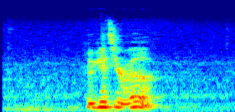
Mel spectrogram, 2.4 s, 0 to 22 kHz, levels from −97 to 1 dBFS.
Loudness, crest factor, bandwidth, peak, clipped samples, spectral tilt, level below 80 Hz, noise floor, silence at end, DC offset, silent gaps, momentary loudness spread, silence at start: -14 LUFS; 18 dB; 9.4 kHz; 0 dBFS; under 0.1%; -7.5 dB/octave; -50 dBFS; -49 dBFS; 0.75 s; under 0.1%; none; 15 LU; 0.85 s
